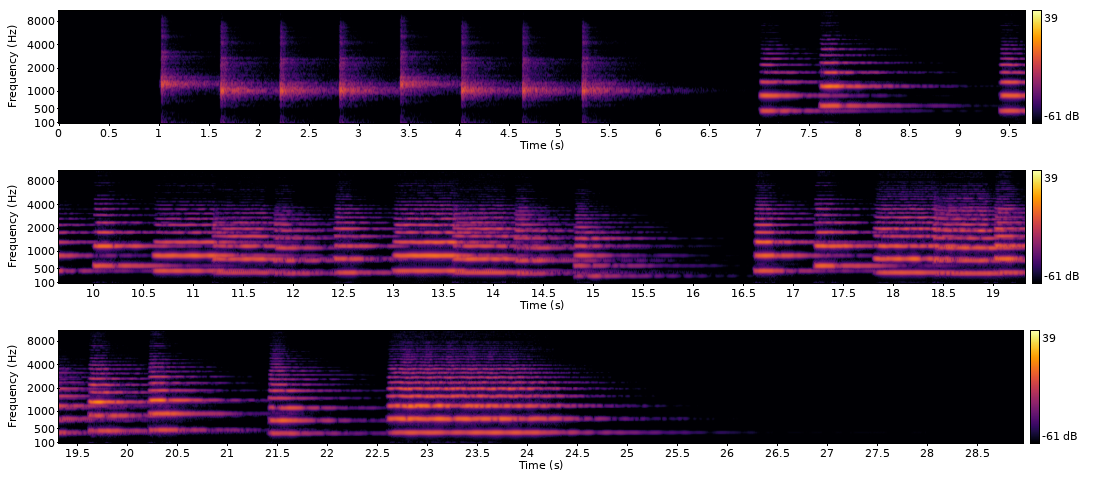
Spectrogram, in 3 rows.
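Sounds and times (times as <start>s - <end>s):
oboe duet: 7.0s - 8.3s, 9.4s - 15.3s, 16.6s - 20.8s, 21.4s - 22.0s, 22.6s - 24.7s.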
